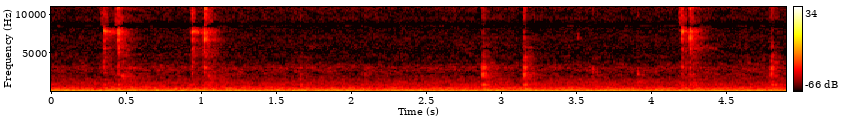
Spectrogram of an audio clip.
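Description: About six sharp, isolated clicks from a computer mouse, clicking and scrolling through a dropdown list, over a steady low hum.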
